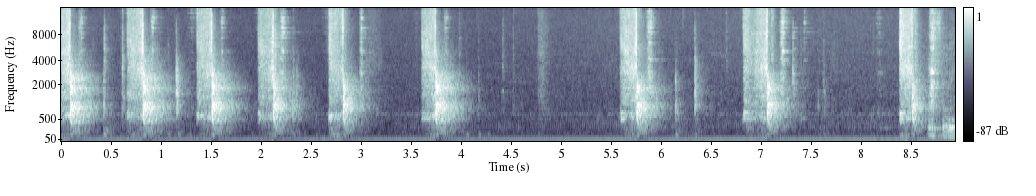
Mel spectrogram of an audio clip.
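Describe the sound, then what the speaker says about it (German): A knife chopping lasagne ingredients into bite-size pieces on a board, with loud, sharp thuds in uneven bursts of two or three, separated by short pauses. "So, den schneiden wir auch alles mundgerecht."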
